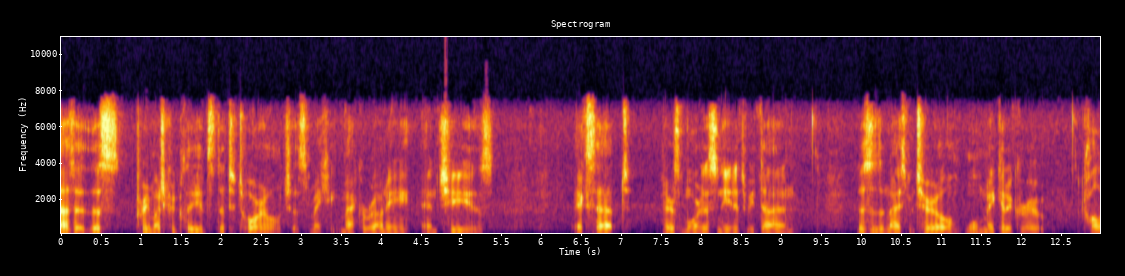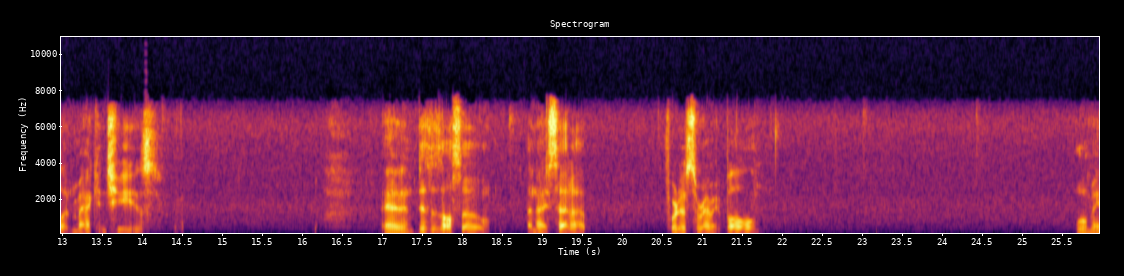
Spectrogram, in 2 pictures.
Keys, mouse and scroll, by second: 7.3 g, 9.1 a, 9.5 a, 9.5 b, 10.4 ctrl+g, 11.0 Tab, 13.3 BackSpace, 15.4 g, 15.9 g, 17.3-22.1 typing.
